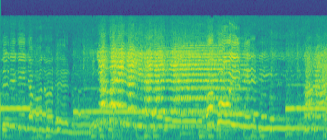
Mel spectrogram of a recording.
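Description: A song: a woman singing long, wavering held notes over instrumental accompaniment with a repeating bass pulse.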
